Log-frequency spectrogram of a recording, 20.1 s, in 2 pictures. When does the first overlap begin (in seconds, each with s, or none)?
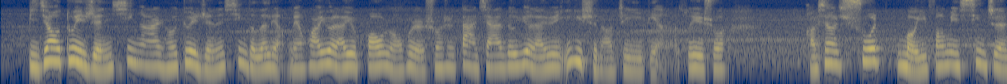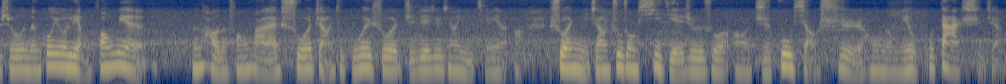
none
